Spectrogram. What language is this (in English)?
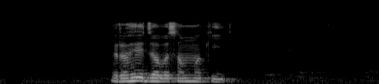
Nepali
